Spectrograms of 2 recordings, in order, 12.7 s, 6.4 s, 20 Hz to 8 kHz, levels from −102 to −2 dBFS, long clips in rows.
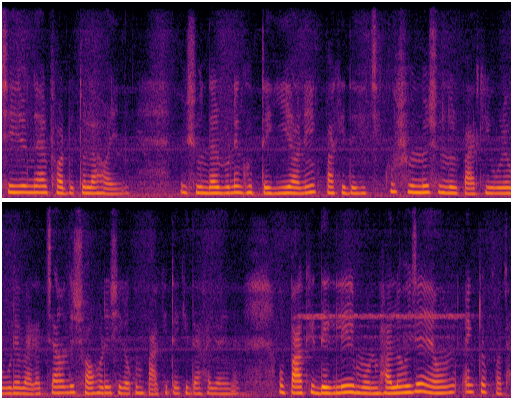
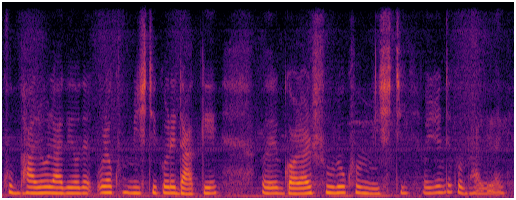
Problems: background sounds at intervals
